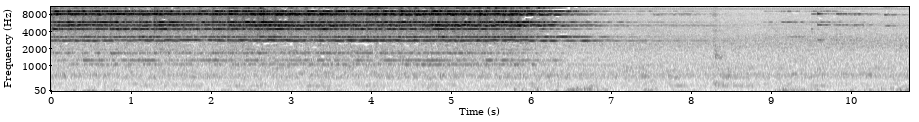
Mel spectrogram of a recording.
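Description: Altar bells rung at the elevation of the chalice during the consecration of the Mass. A bright ringing of several high tones starts suddenly, holds for about six seconds and then dies away.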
